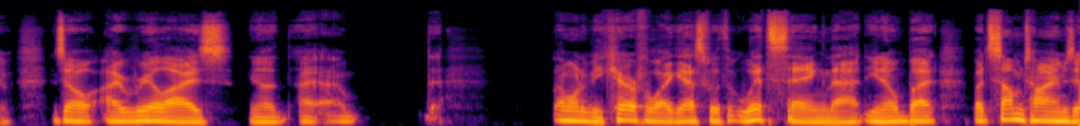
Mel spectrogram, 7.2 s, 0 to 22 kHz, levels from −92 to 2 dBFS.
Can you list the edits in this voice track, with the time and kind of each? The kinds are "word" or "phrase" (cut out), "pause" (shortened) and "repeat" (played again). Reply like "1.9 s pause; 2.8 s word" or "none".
none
